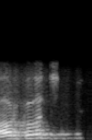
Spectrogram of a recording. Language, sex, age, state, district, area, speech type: Hindi, male, 30-45, Bihar, Begusarai, rural, conversation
